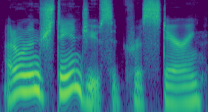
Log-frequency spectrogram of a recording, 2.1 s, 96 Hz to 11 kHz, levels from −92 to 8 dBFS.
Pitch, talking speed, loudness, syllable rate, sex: 185 Hz, 200 wpm, -17 LUFS, 5.1 syllables/s, female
